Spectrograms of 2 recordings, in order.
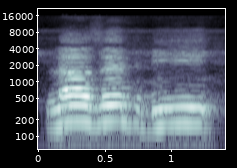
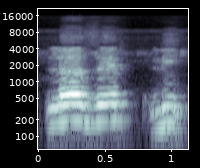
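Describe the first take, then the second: First: The final vowel is long and drawn out. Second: The final vowel is short, not drawn out. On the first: The speaker calls it wrong. "तुलबा यहाँ पर भी गलती करते हैं" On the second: The speaker calls it right. "आवाज को जो है नहीं खींचना है"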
